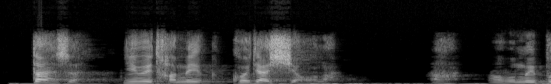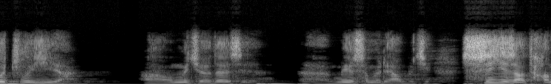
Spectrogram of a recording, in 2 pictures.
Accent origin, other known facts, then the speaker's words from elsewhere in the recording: China; 我们还是我们都是中国来的啊，到底我们还是爱我们的国家啊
